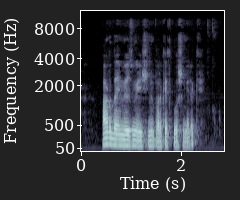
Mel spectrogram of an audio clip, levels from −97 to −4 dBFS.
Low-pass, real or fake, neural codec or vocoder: 9.9 kHz; real; none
